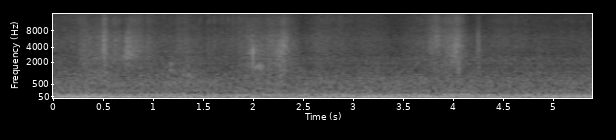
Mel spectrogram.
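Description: Hands rub and knead against fabric with soft swishing sounds.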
